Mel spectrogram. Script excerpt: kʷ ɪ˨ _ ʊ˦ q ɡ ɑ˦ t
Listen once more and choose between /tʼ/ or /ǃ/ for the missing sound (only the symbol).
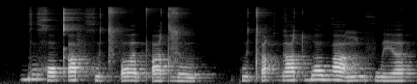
tʼ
